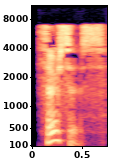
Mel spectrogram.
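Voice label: "thyrsus", British English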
